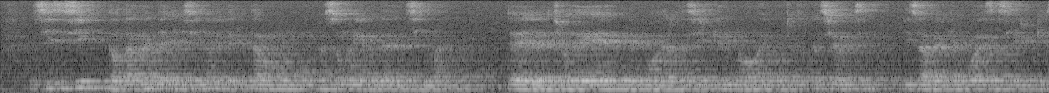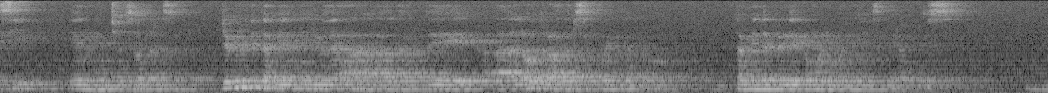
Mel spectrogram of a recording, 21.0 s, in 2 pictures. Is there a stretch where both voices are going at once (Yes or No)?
No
